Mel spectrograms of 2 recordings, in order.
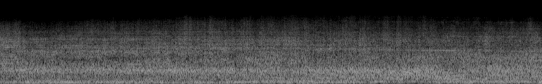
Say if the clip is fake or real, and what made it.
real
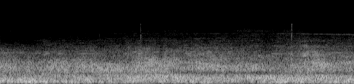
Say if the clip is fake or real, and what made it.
real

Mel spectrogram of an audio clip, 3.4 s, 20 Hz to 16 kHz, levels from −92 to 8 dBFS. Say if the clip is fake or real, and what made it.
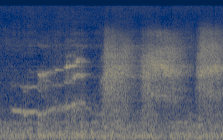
fake, codec, SNAC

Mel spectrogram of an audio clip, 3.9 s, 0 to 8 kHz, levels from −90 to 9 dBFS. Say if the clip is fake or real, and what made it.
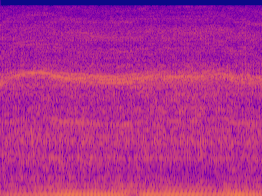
real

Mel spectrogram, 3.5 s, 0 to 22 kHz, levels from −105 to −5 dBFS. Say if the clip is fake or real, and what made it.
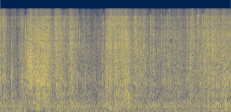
real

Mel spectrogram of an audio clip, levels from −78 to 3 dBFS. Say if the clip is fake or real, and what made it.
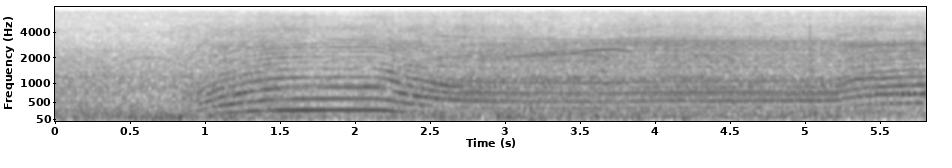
real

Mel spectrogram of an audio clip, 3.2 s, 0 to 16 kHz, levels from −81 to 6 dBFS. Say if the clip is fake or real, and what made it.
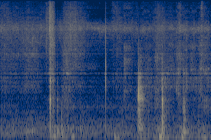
fake, codec, SNAC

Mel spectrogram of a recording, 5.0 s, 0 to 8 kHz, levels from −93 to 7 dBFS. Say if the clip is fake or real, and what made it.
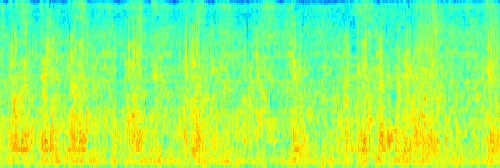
fake, vocoder, HiFi-GAN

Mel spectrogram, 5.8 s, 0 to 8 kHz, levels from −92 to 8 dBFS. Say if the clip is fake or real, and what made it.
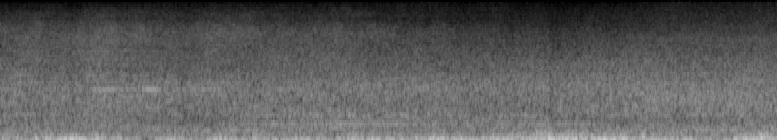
real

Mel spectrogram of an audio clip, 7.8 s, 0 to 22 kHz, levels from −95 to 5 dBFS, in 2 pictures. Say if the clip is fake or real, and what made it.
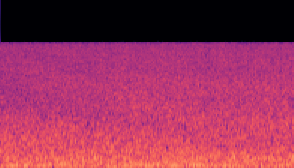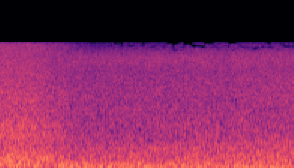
real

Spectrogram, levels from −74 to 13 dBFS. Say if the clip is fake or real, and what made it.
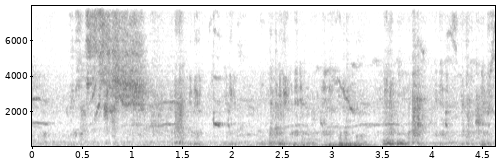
fake, vocoder, Vocos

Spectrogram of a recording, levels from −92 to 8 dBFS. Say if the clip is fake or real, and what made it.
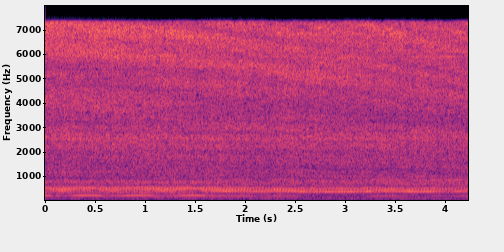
real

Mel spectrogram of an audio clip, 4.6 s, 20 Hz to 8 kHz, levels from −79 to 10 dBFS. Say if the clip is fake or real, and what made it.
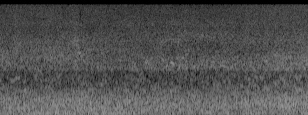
real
